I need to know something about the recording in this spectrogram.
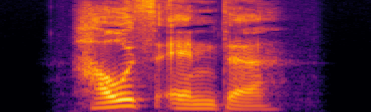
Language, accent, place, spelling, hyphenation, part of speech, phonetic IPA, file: German, Germany, Berlin, Hausente, Haus‧en‧te, noun, [ˈhaʊ̯sʔɛntə], De-Hausente.ogg
- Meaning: domestic duck (Anas platyrhynchos dom.)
